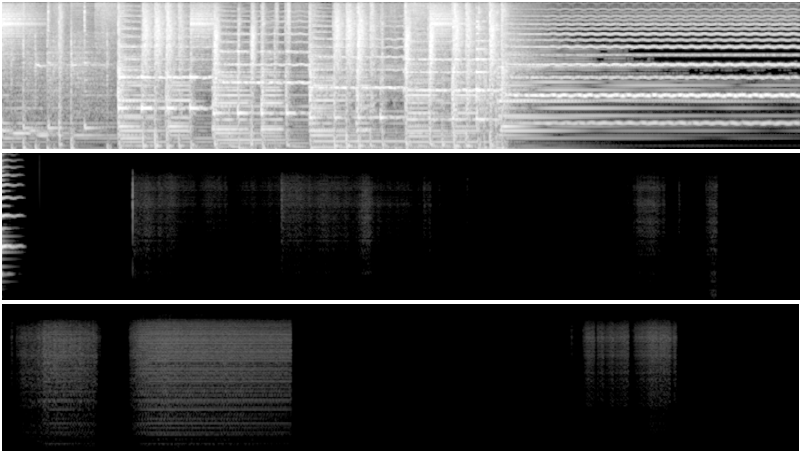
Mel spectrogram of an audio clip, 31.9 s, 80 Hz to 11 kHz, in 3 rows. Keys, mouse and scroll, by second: 3.9-5.7 drag, 5.7 s, 8.1 click, 10.1-11.3 middle drag, 11.3 KP_1, 12.9 click, 15.2-16.1 scroll up 3, 16.1-17.0 scroll up 1, 17.0-19.1 drag, 20.6 click, 22.5 Delete, 24.2-26.2 middle drag, 27.1 KP_1, 27.8 middle click, 28.8 KP_1, 29.2 click, 30.8-31.8 drag.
